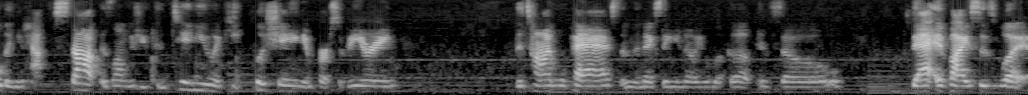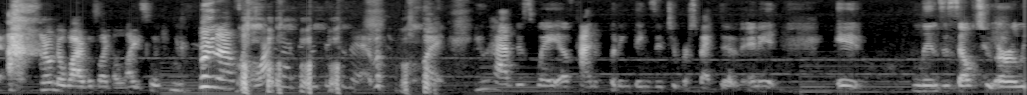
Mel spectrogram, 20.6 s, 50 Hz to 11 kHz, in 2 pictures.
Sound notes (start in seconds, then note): 12.6 laugh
